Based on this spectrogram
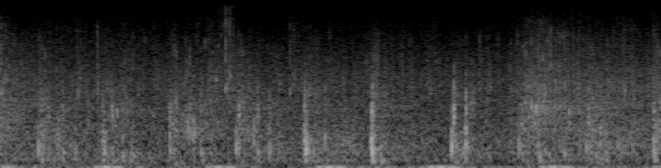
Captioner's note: splashing footsteps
